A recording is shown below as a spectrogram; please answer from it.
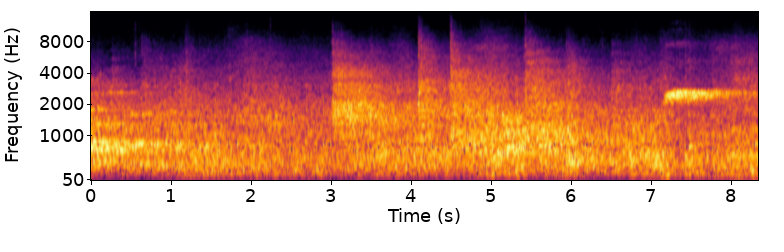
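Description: Ice hockey play: sharp clacks and bangs of sticks, puck and bodies against the boards, the loudest a sudden crack about three seconds in. Near the end a referee's whistle sounds once, a steady blast just under a second long, with the goalie covering the puck to stop play.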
